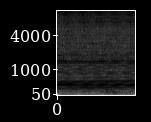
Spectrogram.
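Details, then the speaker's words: Portable suction unit switched on in a National Registry EMT skills demo of bag-valve-mask ventilation of an apneic adult with weak pulse of 60: steady mechanical hum and whine to clear mouth full of secretions. "mouth is full of secretions of promise I'm going to prepare my such a catheter turn on the"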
